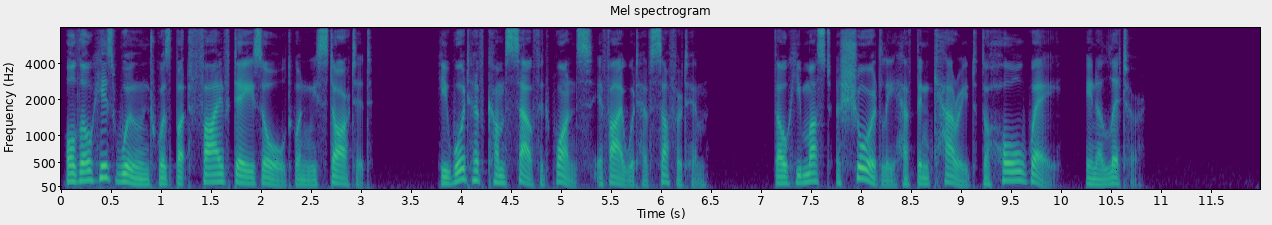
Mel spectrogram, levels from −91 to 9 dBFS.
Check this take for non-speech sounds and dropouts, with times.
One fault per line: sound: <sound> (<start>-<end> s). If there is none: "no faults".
no faults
